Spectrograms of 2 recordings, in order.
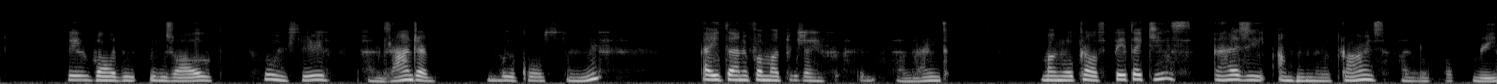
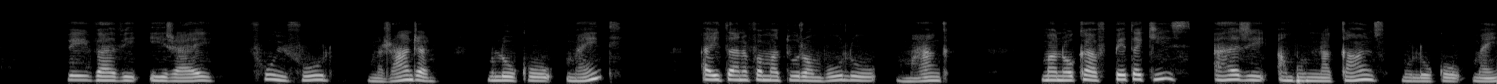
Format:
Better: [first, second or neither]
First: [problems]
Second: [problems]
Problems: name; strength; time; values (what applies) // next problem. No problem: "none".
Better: second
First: noise reduction (neural diffusion model UNIVERSE++)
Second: none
